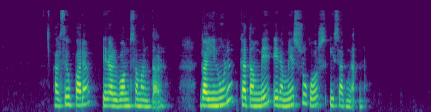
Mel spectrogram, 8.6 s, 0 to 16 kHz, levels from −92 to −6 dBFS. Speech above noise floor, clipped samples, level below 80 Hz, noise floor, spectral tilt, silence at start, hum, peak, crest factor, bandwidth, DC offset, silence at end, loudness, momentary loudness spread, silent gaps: 61 dB; under 0.1%; -68 dBFS; -82 dBFS; -7 dB/octave; 1.1 s; none; -2 dBFS; 20 dB; 11.5 kHz; under 0.1%; 1.4 s; -21 LUFS; 11 LU; none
